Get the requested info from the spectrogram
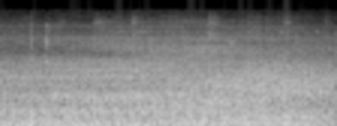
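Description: Police motorcycle passing along the road at speed, a rush of engine and tyre noise that swells about a second in and fades near the end.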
